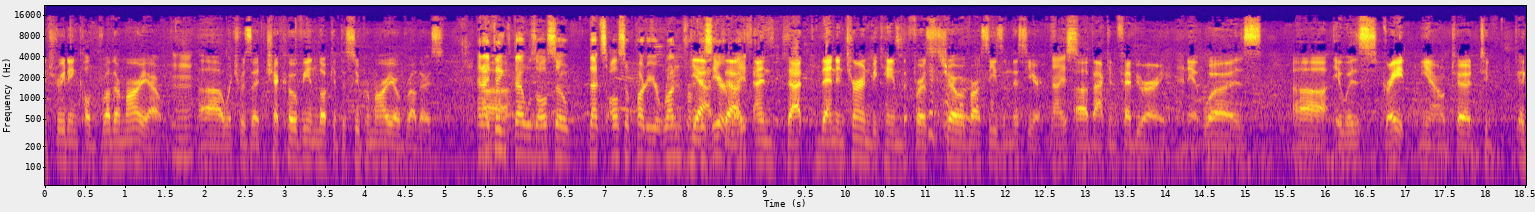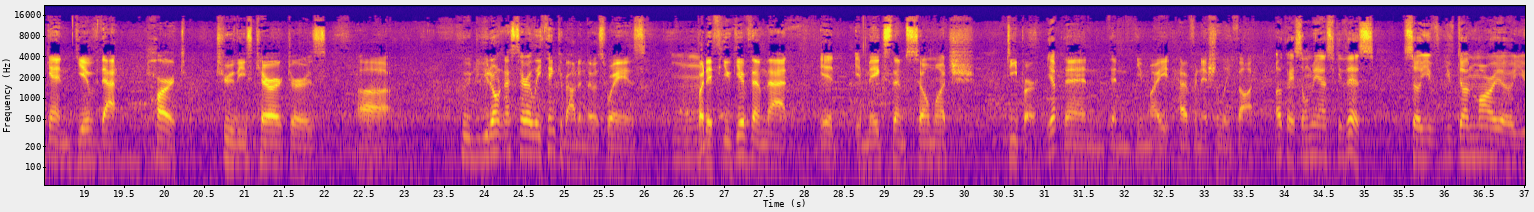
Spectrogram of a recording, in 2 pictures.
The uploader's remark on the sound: we are live at Awesome Con 2017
